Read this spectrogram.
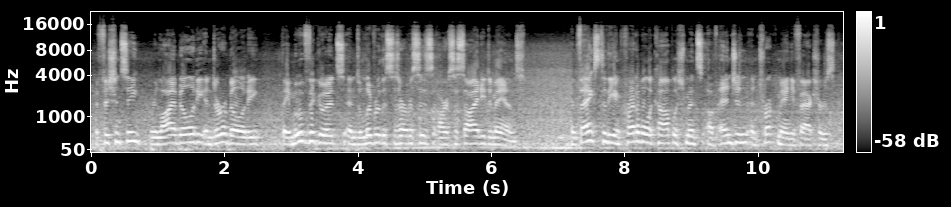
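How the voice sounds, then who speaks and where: A man giving a formal, prepared welcome speech as the host of a press conference. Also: high voice. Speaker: executive director hosting a press conference. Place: outdoors on a public street. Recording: outdoor street with loud traffic noise. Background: clear traffic noise.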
